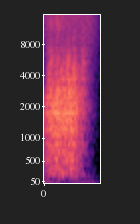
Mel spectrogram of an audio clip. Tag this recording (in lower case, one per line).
fart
